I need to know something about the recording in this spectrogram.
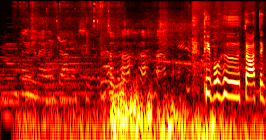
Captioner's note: laughter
